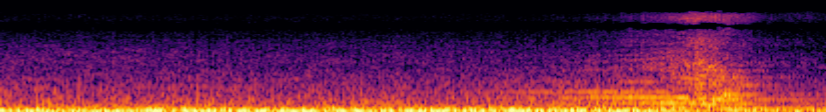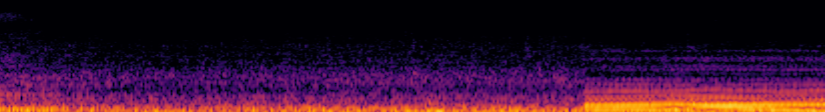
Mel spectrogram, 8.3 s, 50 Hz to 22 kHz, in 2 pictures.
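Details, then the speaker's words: Nissan 350Z with failed (blown) turbo: engine revs hard, then a brief rising-falling whistle as revs drop before a rough, uneven idle with the whole car shaking; turbo no longer spins. "all right guys so this is what the car sounds like with a balloon turbo"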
